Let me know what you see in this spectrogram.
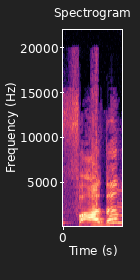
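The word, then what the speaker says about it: farther: फादर मतलब पिता एंड फादर मतलब दूर स्पेलिंग में आर आ रहा है लेकिन हम उसे प्रोनाउंस नहीं करते तो साउंड सेम हो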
